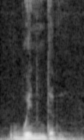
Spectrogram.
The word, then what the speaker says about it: Wymondham: There's a place in um, near Norwich, Wymondham, Wymondham, Wyndham.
